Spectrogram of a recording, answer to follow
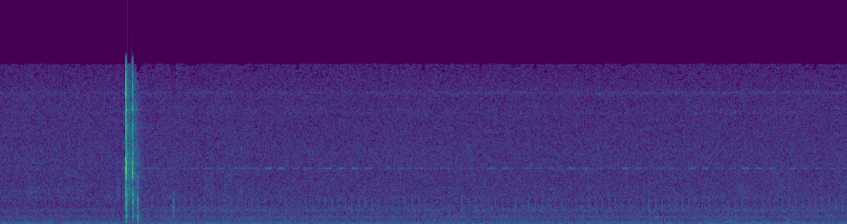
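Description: A quick run of three or four sharp clicks about a second in, then one fainter click, over a faint steady hum of room tone.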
